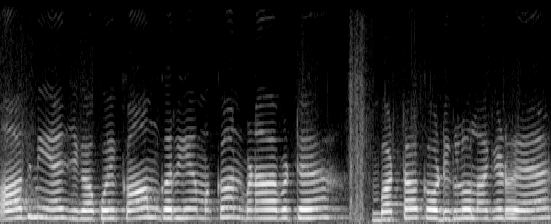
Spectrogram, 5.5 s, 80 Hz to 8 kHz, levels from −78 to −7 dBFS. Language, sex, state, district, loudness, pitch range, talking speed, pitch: Rajasthani, female, Rajasthan, Churu, -15 LUFS, 295-315 Hz, 175 wpm, 310 Hz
